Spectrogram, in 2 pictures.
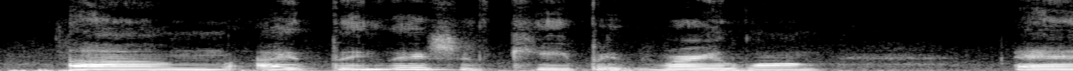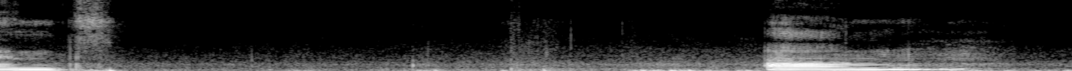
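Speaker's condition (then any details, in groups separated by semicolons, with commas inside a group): Cerebral palsy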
